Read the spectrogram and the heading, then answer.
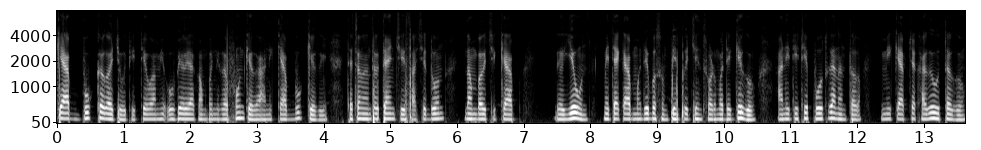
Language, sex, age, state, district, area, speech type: Marathi, male, 18-30, Maharashtra, Washim, urban, spontaneous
